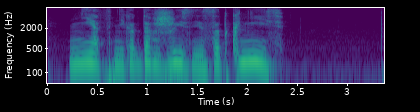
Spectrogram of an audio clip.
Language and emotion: Russian, angry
